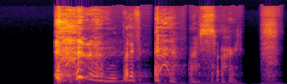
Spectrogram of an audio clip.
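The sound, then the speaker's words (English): A man coughs several times in a loud burst, a harsh opening cough followed by a quick series of shorter hacking coughs and a final softer one. “I hope you'll forgive me this morning for coughing in the first place, but I hope you'll forgive me this morning.”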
